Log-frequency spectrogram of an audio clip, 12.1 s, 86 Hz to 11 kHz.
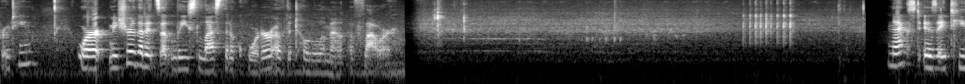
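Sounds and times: room noise hiss: 5.0 - 12.0.

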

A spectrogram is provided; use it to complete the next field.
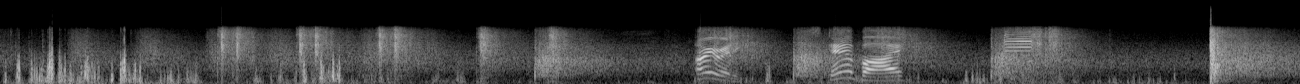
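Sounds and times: rifle shots: 0.7 - 6.2, 7.1 - 11.0, 12.1 - 13.0.

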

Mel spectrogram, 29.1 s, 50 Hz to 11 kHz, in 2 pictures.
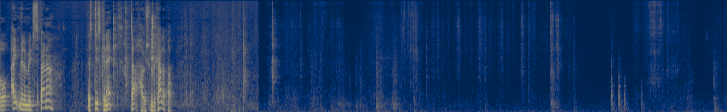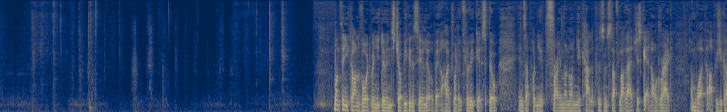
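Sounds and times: clicks and rustles of hand work: 1.2 - 9.8, 10.4 - 11.6.

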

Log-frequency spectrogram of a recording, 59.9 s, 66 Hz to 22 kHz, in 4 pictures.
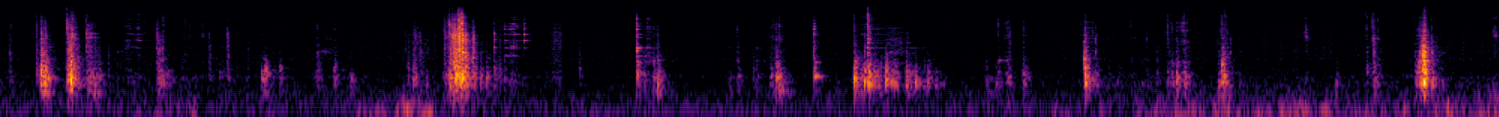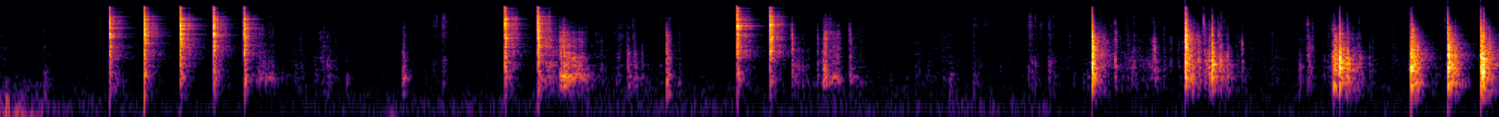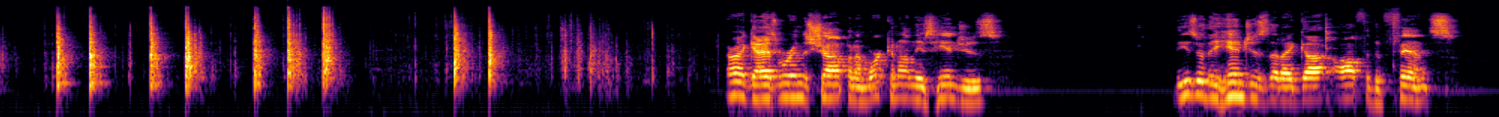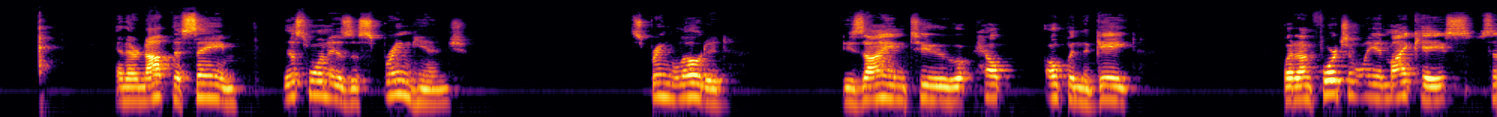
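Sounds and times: hammer striking steel pry bar: 16.1 - 17.8, 20.0 - 20.9, 22.4 - 23.1, 28.3 - 33.5, 45.4 - 45.6
wood creaking: 22.6 - 37.8.

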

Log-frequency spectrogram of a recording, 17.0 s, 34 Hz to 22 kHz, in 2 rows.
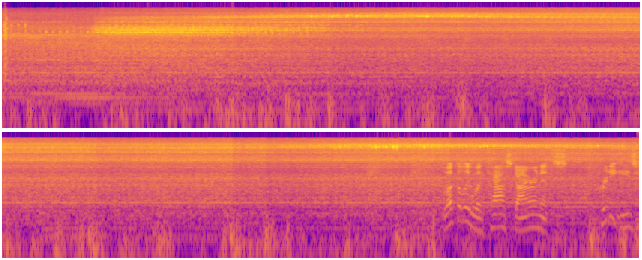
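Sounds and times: low rumble of cutting metal: 0.0 - 17.0
milling machine humming: 0.0 - 17.0.

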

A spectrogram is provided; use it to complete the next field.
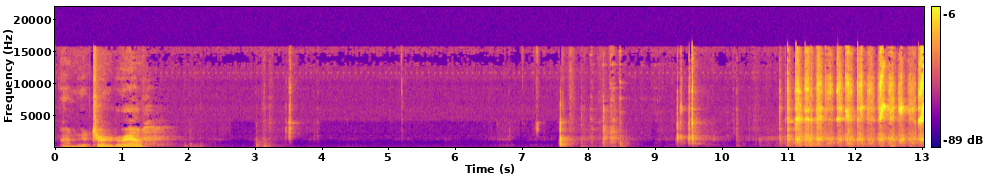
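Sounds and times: file scraping metal: 11.0 - 13.0.

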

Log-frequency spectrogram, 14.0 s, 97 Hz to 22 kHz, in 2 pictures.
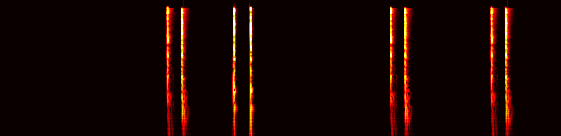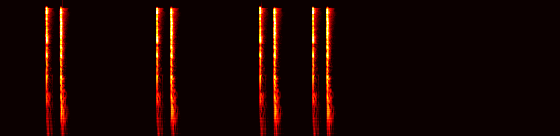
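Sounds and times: computer mouse button clicks: 3.0 - 3.2.

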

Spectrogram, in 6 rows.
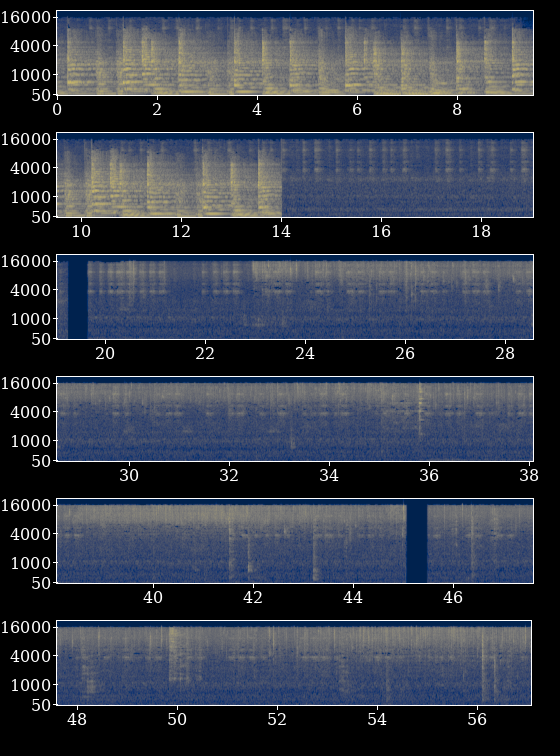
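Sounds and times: onion sizzling in hot oil: 22.2 - 57.0
metal spoon scraping pan: 35.0 - 37.1, 49.8 - 50.6.

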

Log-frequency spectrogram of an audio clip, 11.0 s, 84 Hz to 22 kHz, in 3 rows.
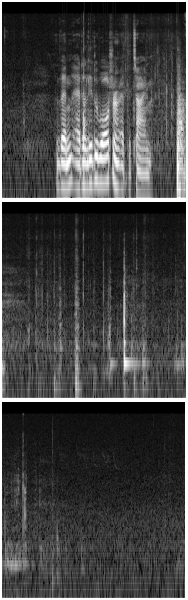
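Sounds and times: hands tapping leather flask: 4.5 - 7.9.

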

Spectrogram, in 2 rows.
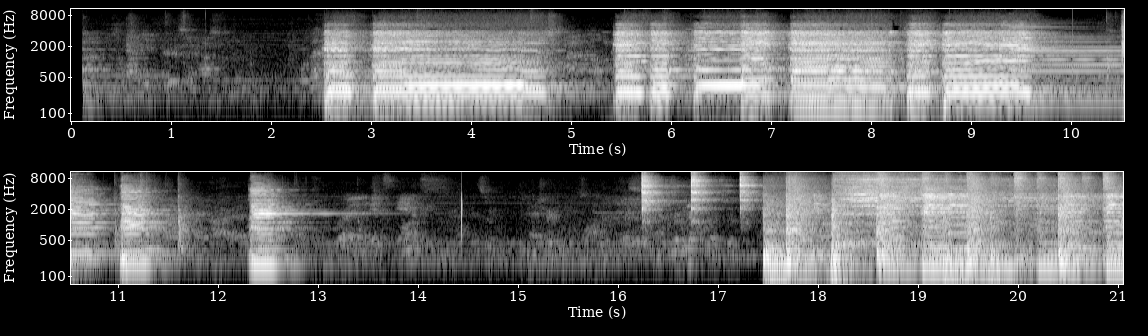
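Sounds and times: electric guitar chords: 2.5 - 11.6, 12.3 - 13.1, 17.5 - 21.0.

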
